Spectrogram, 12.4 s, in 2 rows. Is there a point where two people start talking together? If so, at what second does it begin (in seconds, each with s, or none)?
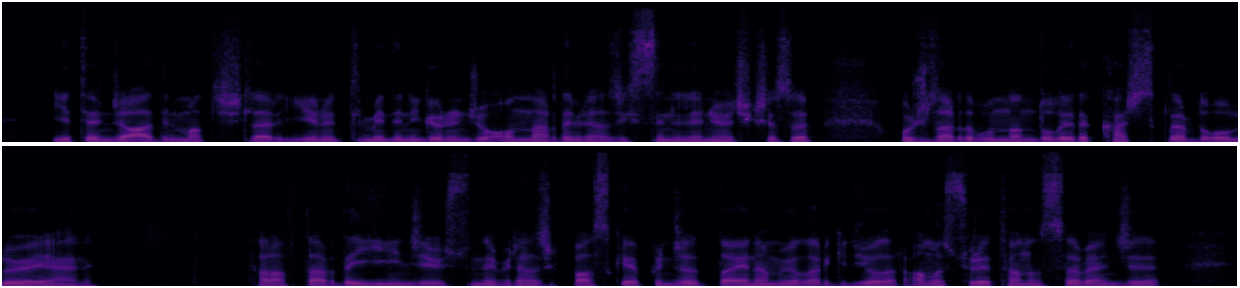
none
